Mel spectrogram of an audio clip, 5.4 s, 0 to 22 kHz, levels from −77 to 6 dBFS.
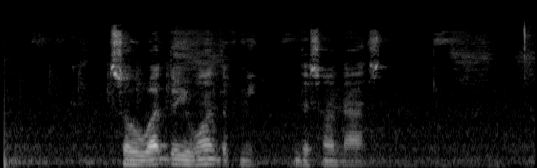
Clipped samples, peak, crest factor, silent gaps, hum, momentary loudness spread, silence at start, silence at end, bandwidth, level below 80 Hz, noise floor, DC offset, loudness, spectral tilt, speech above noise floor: under 0.1%; -12 dBFS; 22 dB; none; none; 25 LU; 0.05 s; 0.05 s; 13 kHz; -64 dBFS; -57 dBFS; under 0.1%; -30 LUFS; -3.5 dB/octave; 26 dB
